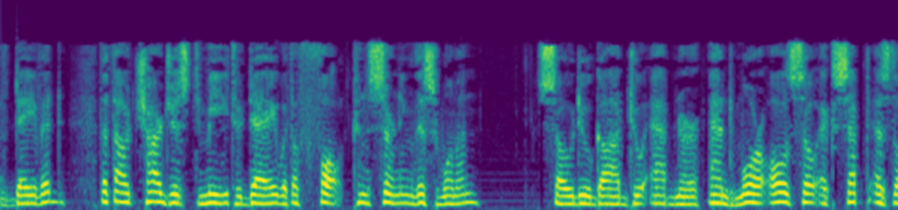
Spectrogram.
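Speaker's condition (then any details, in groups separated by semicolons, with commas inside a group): No condition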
